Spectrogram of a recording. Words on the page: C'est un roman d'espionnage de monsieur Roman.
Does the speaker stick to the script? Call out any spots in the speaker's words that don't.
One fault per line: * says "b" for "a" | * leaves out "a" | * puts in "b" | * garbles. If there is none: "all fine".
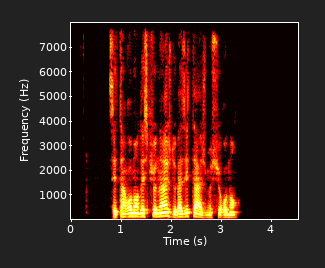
* puts in "bas étage"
